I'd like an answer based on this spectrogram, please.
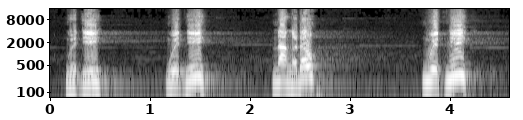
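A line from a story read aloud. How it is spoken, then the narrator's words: Screaming, calling out. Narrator (Vietnamese): Long Vân vừa đi vừa gào thét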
